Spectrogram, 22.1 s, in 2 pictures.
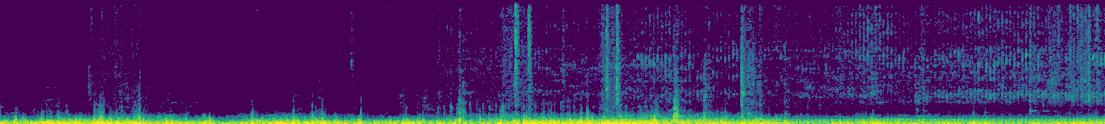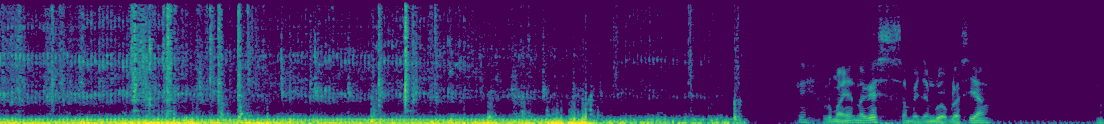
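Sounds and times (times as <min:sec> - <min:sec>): steady low rumble: 0:00.0 - 0:18.6
fishing rod clicks and rattles: 0:04.3 - 0:18.5.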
